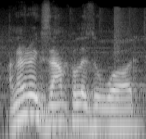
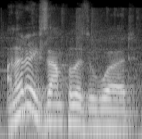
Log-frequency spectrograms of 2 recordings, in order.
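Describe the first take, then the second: The two takes are said the same way.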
